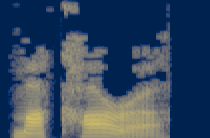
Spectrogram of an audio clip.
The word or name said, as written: makara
